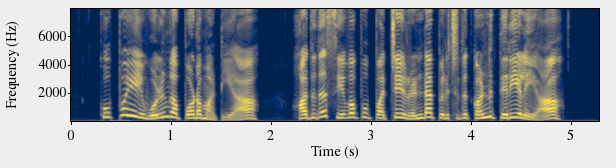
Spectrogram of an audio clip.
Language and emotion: Tamil, angry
